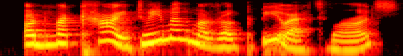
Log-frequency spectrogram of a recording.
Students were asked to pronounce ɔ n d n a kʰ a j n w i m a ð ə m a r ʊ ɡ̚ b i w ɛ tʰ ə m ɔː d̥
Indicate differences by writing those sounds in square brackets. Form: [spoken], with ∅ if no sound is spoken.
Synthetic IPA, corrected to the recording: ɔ n d [m] a kʰ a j [d] w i m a ð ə m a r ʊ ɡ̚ b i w ɛ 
